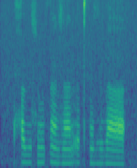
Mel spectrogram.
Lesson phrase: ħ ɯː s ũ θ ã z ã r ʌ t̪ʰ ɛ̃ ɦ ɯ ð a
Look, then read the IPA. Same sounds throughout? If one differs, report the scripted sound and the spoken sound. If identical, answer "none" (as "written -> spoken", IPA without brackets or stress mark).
none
